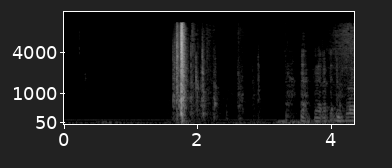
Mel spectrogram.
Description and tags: Booklet - Throwing down on carpet 01 L Close R Distant
Throwing down a booklet made of some sheets of paper on carpet. Recorded in studio. Unprocessed.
